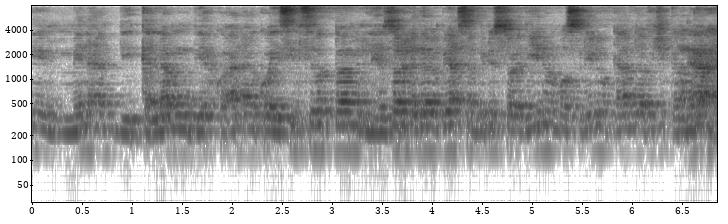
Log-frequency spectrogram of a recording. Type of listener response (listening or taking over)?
listening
